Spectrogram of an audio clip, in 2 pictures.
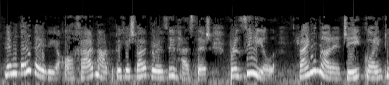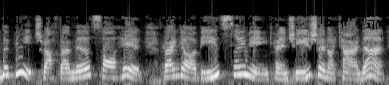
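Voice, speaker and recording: A woman English teacher walking through textbook exercises, explaining in Persian, reading English words slowly and answering her own questions. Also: on the high side, lively intonation, slight background noise. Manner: asks rhetorical questions and answers them.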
